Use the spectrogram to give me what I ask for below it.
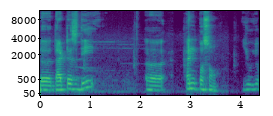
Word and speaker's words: en passant: There is also one very special rule which is uh very unique and uh that is the uh npon. You you pronounce it is a French word.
